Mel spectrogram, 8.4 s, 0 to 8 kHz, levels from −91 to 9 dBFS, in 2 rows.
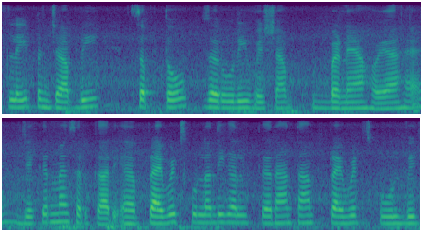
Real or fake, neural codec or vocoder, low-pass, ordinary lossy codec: real; none; 7.2 kHz; none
